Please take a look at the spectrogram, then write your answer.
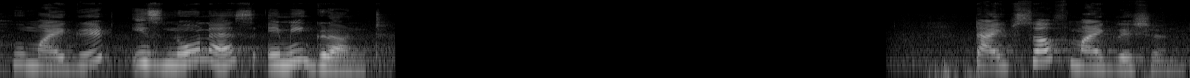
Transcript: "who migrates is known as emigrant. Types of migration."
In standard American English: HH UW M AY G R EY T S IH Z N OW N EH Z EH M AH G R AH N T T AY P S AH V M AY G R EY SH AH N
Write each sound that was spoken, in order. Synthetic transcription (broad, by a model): HH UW M AY G R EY T IH Z N OW N EH Z EH M AH G R AH N T T AY P S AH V M AY G R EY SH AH N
